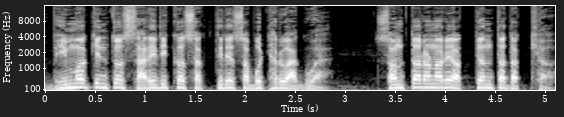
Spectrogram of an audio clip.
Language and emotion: Odia, neutral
